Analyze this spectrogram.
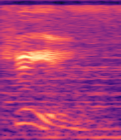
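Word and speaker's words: skiing: of winter sports is sheing and sheing is the correct pronunciation they tell us she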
